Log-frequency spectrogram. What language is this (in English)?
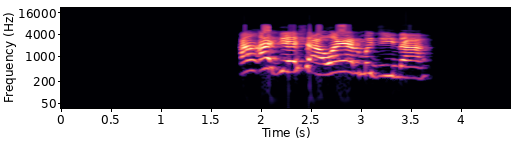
Hausa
